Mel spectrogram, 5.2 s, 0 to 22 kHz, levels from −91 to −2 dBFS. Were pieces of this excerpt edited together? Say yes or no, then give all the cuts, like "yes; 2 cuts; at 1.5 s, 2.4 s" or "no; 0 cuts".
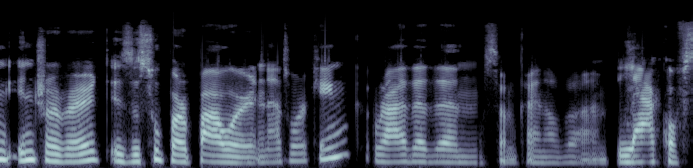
no; 0 cuts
